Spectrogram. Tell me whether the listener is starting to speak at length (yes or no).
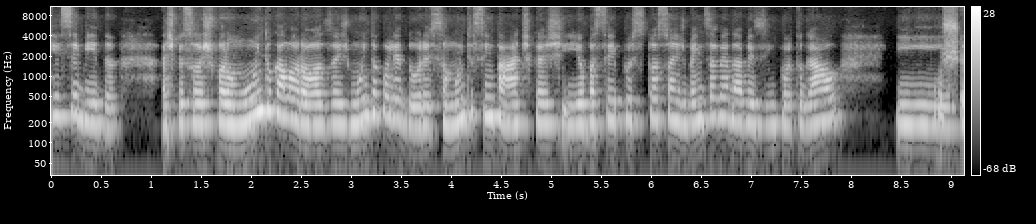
no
